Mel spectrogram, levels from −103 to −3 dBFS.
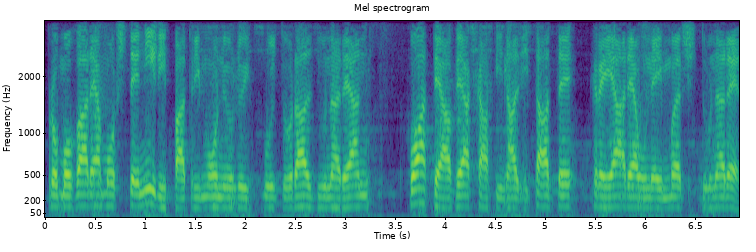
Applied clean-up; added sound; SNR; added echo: neural separator model SepFormer DNS4.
